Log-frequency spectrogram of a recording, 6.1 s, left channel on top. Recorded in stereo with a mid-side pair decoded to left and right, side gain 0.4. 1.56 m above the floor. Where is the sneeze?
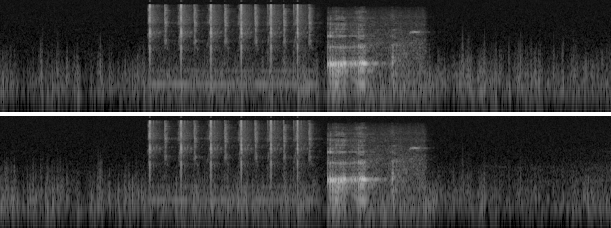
No sneeze in this recording.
